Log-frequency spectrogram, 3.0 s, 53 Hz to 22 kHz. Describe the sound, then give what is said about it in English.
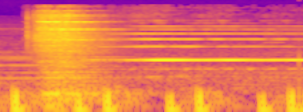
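A doorbell at 35 to 36 Little Newport Street rings once at 6:50 p.m. with a bright burst, its clear metallic tones lingering and slowly fading, while soft low thumps pulse steadily underneath. “At 6:50 p.m, he rang the doorbell of 35 to 36 Little Newport Street.”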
